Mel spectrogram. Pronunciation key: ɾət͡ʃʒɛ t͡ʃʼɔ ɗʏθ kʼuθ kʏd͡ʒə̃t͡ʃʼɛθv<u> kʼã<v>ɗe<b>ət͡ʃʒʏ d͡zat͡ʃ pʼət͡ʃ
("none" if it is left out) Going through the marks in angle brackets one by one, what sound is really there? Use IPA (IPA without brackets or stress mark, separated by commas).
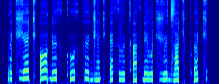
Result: ʏ, θ, v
